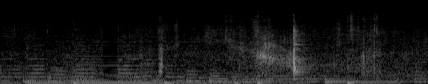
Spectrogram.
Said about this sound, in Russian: Вот так перемешиваем.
